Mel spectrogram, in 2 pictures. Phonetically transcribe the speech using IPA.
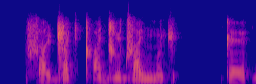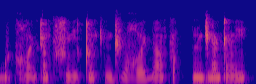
s a˨ i̯ ɖ͡ʐ a˦ t͡ʃ tʼ a˨ d͡ʑ ʉ˦ d͡z a˦ i̯ m b ə̃˦ t͡ʃ | ʈ ɛ˨ | b ə˦˨ k ʁʷ ã˨ ʈ ɐ̃˦ k s ʉ˨ i̯ tʷ ɐ̃˦ t͡ʃ n d͡ʒ ʉ˨ ʁʷ ɐ˨ i̯ ɳ ã˦ k | n d͡ʒ ɐ̃˦ ʈ ə̃˨˦ i̯

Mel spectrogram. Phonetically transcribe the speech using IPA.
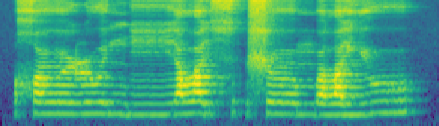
χ ɵː ɭ u e̯ ŋ iː lˠ i x | ʂ ɵː m ɵ lˠ i lʲ uː

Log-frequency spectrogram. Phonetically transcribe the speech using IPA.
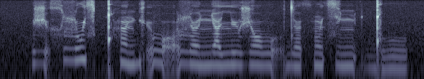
ʒ ə̰ x ɮ u sʲ ǃʰ œ̃ ɡʲ ə̰ β ɔ̰ ɮ œ ɲ a lʲ o ʒ ɔ β o̰ d œ θ ũ sʲ ə ɲ ɔ̰ ɡ͡ǃ u

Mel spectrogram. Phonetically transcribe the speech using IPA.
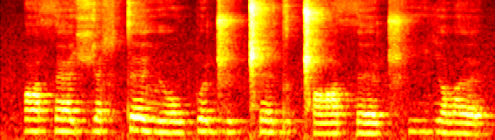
ɑ θ æ ç æ ɬ t ɛ lʲ ɔ w p ə ɖ͡ʐ i ǁ ɛ d ə ǁ ɑ θ ɛ ʈ͡ʂʰ i ʎ ɪ lˠ ɛ

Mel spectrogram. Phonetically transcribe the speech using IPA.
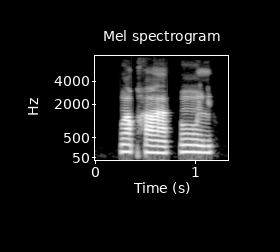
ũ qʰ ã | ũ lʲ

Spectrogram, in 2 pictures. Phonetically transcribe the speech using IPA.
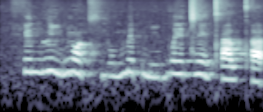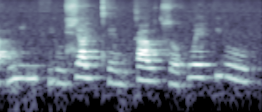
h e˦ n l ĩ˥˧ ŋ ɔ̃˥˧ t͡sʰ j u˧ m e˦ p̚ m i˧ b w e˦ d͡z ẽ˥˧ t̪ʰ a˧ w pʰ a˨ ʔ m i˧ ŋ h j u˨˩ ɕ a˦ j t̪ʰ e˨˩ m k a˧ w t͡s o˨˩ p w e˦ k j u˥˧

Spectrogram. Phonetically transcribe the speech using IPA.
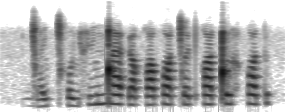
ɡ͡ǀ æ˨ ʎ ǀʰ o˨ ʎ x i˦ ʎ ŋ͡ǃ æ˦ ʔ y˨ q u˦ qʷ ɑ˦ ǀ ø˦ t q ø˦ ǃ ɯ˦ x qʷ ɯ˦ t

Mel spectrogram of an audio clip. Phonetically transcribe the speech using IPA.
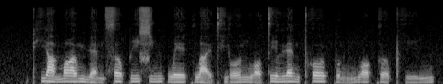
pʰ j ä˥˩ m ɑ˥ ʊ̯ m ɥ ɛ̰˨˩ n s ɤ˥˩ p i˥ ɕ i˥ ŋ p w e˧˥ ɪ̯ k w a̰˨˩ ɪ̯ t̪ʰ j o˧˥ ʊ̯ n̪ w ɔ̰˨˩ t̪ i˥˧ l ɥ ɛ˥˩ n pʰ o˥ ʊ̯ p ʊ̰˨˩ ŋ m w ɔ˥˧ k ɤ˥˩ pʰ i˧˥ ŋ

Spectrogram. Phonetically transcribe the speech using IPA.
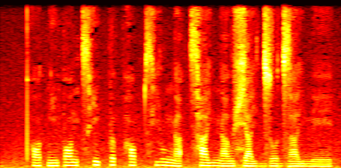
pʰ ɔ˨ t̚ ĩ˨˩ p ɔ˧ n t͡sʰ ĩ˦ k̚ p ə˦ p̚ h ɔ˦ p̚ t͡sʰ j u˥˧ ŋ a˨ ʔ t͡sʰ a˦ j ŋ a˧ w ɕ a˧ j d͡z o˧ d͡z a˧ j m ẽ˧

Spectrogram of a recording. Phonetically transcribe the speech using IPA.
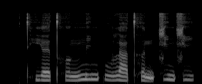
t̪ʰ j ɛ˨˦ t̪ʰ ɤ˨˦ ŋ n̪ i˦ ŋ p u˨˦ l ä˨˦ t̪ʰ ə̰˨˩ n t͡ɕ i˥˨ ŋ ɕ i˥˨

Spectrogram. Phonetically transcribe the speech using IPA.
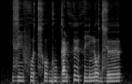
z i f ʊ t͡sʰ o ɡ u ɡ a ɳ θ y θ i n o d z ø

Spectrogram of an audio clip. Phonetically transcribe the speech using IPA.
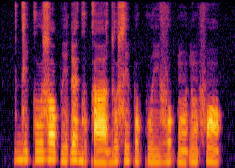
d i˦˨ k u˦ z ɔ˦ p i˨˦ ɗ ɛ˦ ɡ u˨ k aː˨ d u˧ s i˧ p o˨ kʷ iː˨ v o˦ k͡p ũ˨ ɗ ũ˦˨ f ɔ̃˦˨

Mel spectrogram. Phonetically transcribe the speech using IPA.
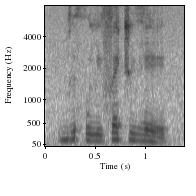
b ɨ h u lʲ ɨ f ɛ t͡ʃ y ɦ e

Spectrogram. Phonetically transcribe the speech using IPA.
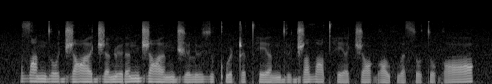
zˤ a n d o d͡ʒ ɑ ɐ̯ d͡ʒ a ɳ ʏ ɾ ə n d͡ʒ ɑ ɐ̯ n d͡ʒ ʏ l ʉ z ʉ kʷʼ a ʈ ə t̪ʰ e ɐ̯ n d ʉ d͡ʒ ə ðˤ ɑ t̪ʰ e ɐ̯ t͡ʃ ɒ ɡ ɒ xʷ a s o t o ɡ ɒ

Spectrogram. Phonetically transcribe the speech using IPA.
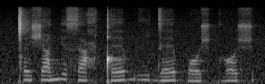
ǀ ɛ ʃ ɑ nʲ ə s a ħ ǃ ɛ bʱ i d ɛ p ɔ ʃ ɡʱ ɔ ʃ

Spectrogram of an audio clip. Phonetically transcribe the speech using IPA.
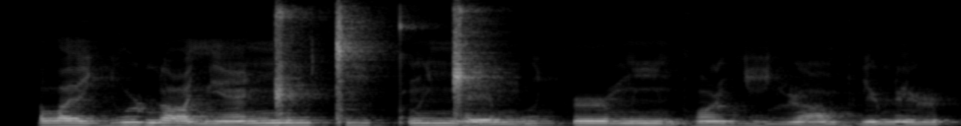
lˠ ɛ˨ ʎ u˦˨ ɭ ɳ ɑ˨ lʲ æ̃˨˦ ŋ͡ǁ u˦ ǀ i˦ kʷʼ ĩ˦ ŋ͡ǁ ɛ˨ m u˦ ʎ ʔ ə˞˦ m ĩ˦˨ bʱ ɔ̃˦ ɭ ʎ i˨ ʎ ɭ ɑ̃˦ bʱ i˦ ɭ ɳ ɪ˦ ɭ

